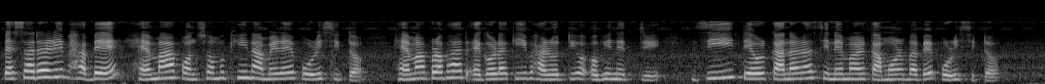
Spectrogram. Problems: none marked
